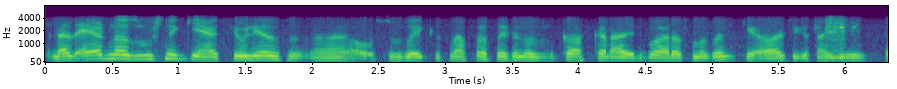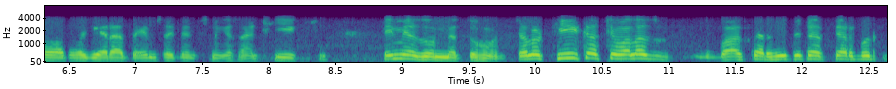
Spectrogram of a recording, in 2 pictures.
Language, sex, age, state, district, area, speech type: Kashmiri, male, 30-45, Jammu and Kashmir, Bandipora, rural, conversation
